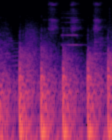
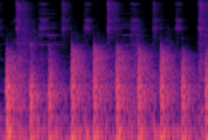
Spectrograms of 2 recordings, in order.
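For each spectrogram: First: hollow drywall between studs. Second: solid drywall over a stud.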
